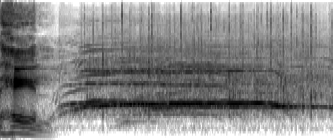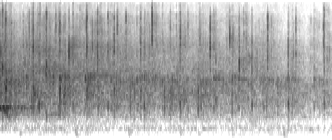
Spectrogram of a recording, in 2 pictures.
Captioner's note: audience clapping; audience cheering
